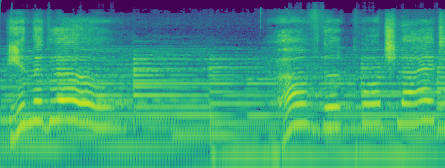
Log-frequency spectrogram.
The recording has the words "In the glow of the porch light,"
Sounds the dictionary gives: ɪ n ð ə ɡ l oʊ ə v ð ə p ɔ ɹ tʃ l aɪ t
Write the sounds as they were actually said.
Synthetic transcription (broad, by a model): ɪ n ð ə ɡ l oʊ ə v ð ə p ɔ ɹ tʃ l aɪ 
